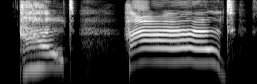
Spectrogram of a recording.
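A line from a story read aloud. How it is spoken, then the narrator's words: Called out. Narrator (German): rief Harry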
